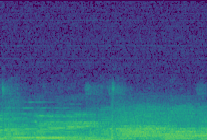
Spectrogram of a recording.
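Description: Live gospel music: voices singing over a band, with held bass notes underneath.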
